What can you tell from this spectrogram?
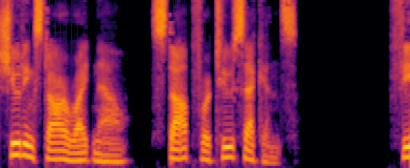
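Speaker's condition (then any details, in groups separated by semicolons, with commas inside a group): No condition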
